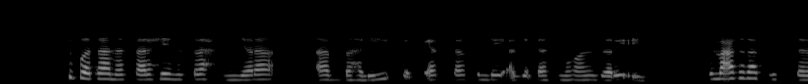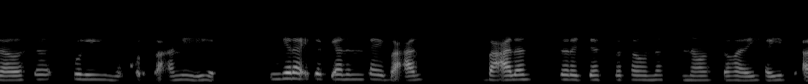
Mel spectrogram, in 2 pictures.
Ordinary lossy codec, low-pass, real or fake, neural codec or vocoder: MP3, 32 kbps; 3.6 kHz; fake; autoencoder, 48 kHz, 32 numbers a frame, DAC-VAE, trained on Japanese speech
